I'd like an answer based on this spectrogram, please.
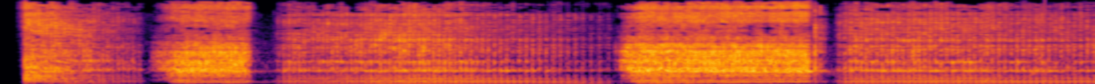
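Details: A lion's roar: loud, harsh, sustained bursts with a low rumbling base, two strong blasts separated by quieter droning stretches.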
